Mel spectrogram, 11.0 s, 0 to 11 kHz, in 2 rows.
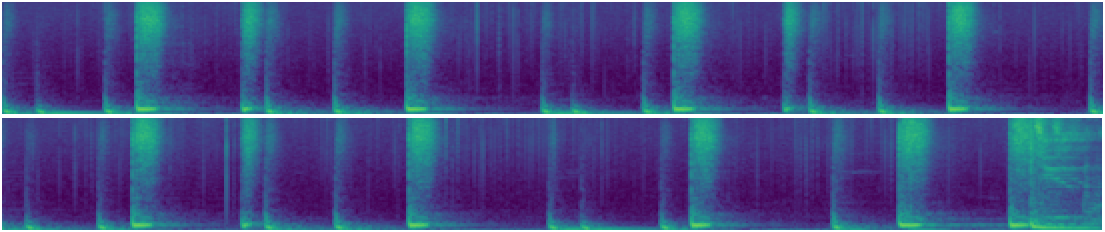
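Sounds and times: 
87 bpm drum beat in F sharp key: 0.0s - 10.9s.

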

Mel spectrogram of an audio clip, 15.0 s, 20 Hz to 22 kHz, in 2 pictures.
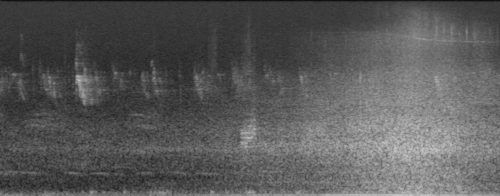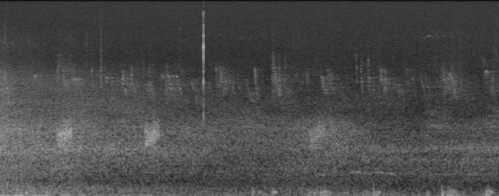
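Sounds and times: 
car passing by in the countryside: 1.7s - 12.8s.

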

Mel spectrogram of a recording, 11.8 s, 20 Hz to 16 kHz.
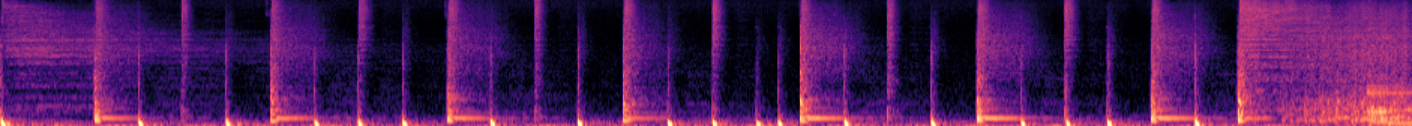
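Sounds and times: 
drum loop in F: 0.0s - 11.7s.

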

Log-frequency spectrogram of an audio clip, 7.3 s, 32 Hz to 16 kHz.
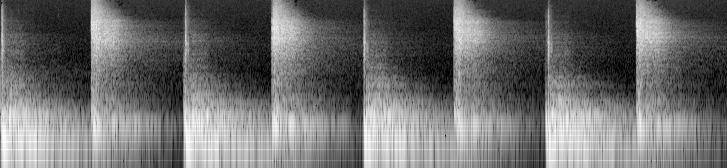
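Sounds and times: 
kick drum tuned to the C note: 0.0s - 1.1s, 1.8s - 3.0s, 3.6s - 4.6s, 5.5s - 6.5s
old school drum loop: 0.0s - 7.2s.

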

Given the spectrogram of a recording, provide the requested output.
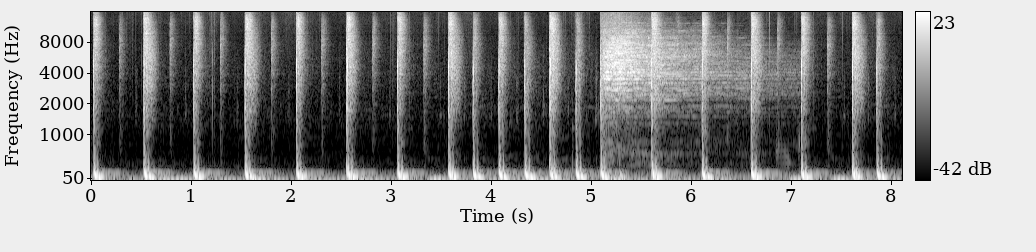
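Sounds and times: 
drum beat in E: 0.0s - 8.0s.

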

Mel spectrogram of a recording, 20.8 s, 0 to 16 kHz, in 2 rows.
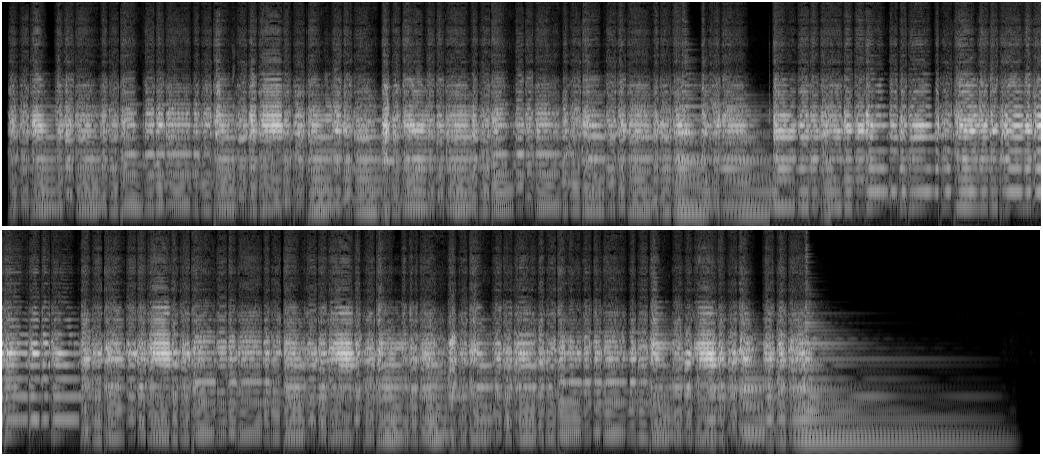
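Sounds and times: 
electric cello playing a traditional sequence via DI: 0.1s - 20.6s.

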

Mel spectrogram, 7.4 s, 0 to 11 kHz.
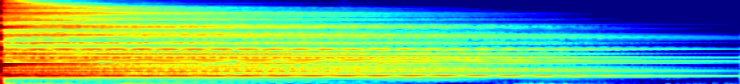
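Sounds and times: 
ride cymbal sample tuned to the G note: 0.0s - 4.3s.

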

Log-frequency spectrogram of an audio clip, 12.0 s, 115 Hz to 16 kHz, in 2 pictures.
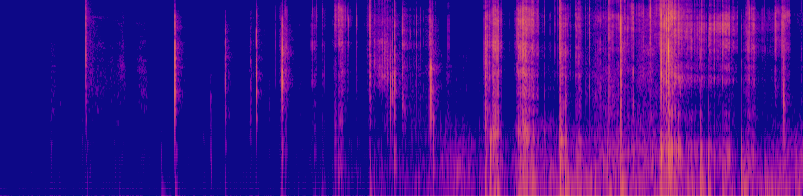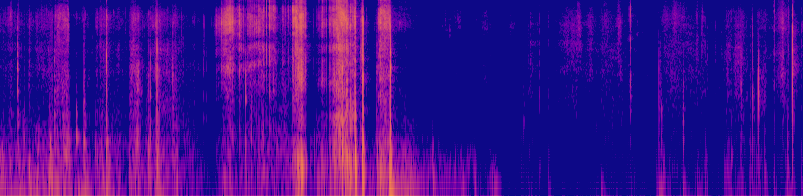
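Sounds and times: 
paper ripping and tearing: 2.4s - 9.3s.

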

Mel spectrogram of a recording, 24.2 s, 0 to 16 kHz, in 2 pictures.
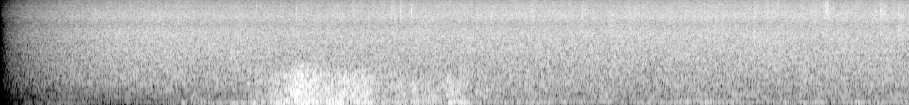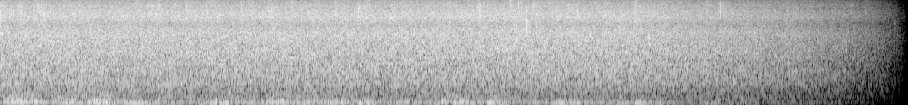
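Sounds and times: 
heavy rain: 0.0s - 24.1s
mountain thunder roll: 3.3s - 10.0s.

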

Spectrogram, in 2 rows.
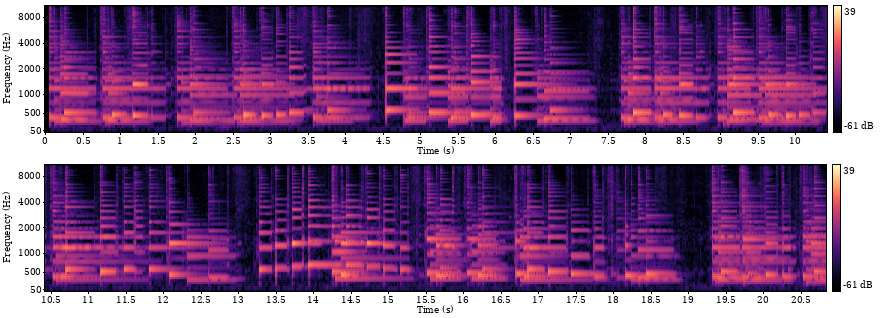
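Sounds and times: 
jazz guitar sequence loop: 0.1s - 20.8s.

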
